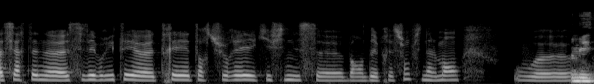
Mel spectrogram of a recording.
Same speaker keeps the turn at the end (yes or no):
no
